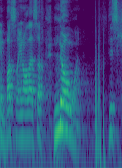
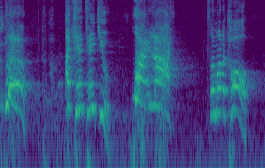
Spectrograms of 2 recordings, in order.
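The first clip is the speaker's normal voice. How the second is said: squeaky shouted back-and-forth; high shouted argument; 12 semitones higher than usual. Retold or imitated. Tourist and cabbie shouting through the window. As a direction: play both sides of a shouted quarrel.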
